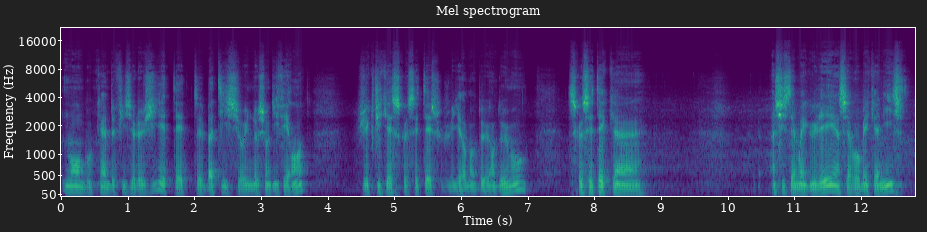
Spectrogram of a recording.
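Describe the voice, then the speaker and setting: An older scientist's public lecture survives on old archival tape: informal and digressive, delivered from a lecture hall's raised platform, with sentences often left unfinished. He speaks a little slowly in a low, bright, forceful voice.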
